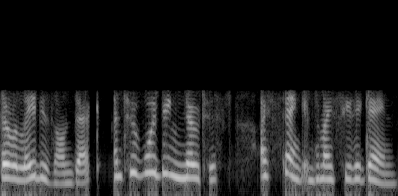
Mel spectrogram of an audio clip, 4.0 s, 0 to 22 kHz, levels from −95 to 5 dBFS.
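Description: From start to finish the speech carries heavy G.723.1 codec damage: nothing above 3.8 kHz, a band-limited line, and muffled, hoarse consonants that suggest a 6.3 kbit/s mode.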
